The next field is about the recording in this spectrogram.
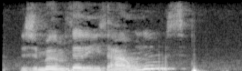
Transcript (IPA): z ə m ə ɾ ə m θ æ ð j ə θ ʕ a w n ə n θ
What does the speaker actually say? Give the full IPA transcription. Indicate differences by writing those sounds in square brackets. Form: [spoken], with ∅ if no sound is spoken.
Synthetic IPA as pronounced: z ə m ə ɾ ə m θ æ ð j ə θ ʕ a w n ə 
